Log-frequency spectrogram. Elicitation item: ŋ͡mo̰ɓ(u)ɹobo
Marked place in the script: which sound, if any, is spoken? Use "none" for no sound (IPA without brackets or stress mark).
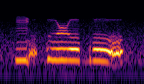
u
